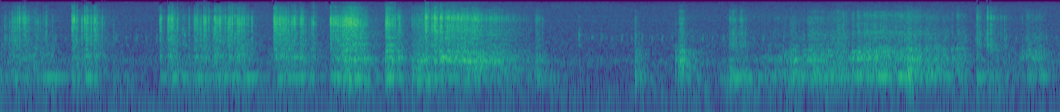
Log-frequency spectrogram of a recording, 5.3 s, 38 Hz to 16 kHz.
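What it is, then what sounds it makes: Chalkboard scratched and tapped with long nails. Long red stiletto nails, fingers curled into a claw, scratch and tap across a flat dark grey chalkboard surface. Bright, gritty scrapes come in uneven bursts with a faint tonal whine near 240 Hz underneath, separated by quieter taps and pauses.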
